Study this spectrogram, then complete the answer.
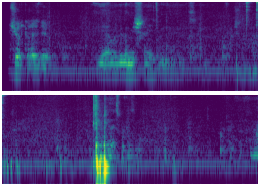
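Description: An elderly man speaks slowly and quietly, close to a microphone.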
